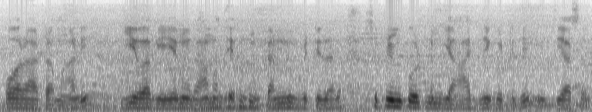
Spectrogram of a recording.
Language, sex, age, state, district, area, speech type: Kannada, male, 60+, Karnataka, Dakshina Kannada, rural, spontaneous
